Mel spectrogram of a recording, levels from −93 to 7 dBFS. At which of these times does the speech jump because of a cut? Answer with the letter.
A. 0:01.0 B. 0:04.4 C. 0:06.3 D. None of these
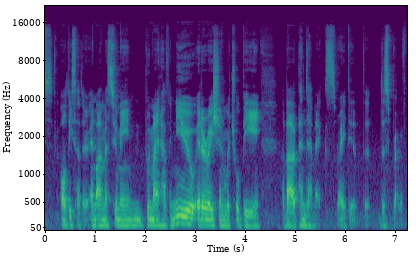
A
